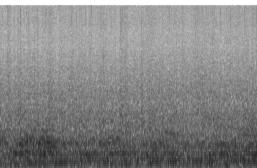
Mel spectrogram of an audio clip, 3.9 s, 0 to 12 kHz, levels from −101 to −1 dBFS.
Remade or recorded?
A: remade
